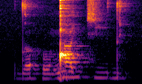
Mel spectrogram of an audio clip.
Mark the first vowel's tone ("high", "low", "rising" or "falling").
low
